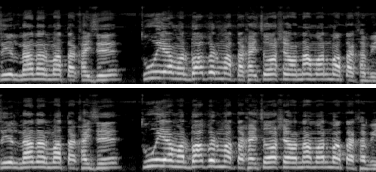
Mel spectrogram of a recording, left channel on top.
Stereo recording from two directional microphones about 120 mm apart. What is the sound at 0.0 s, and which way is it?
Speech, 25° left (ahead or behind).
